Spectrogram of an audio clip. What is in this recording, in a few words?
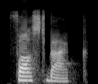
"fastback", Indian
